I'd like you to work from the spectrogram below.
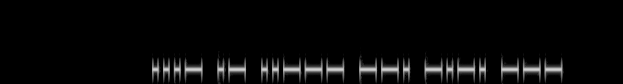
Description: Morse code, heard as a keyed tone, about 22 wpm, 700 Hz. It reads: VA2GCO
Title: DXCC-100 Call Signs - 6 Characters - Repeated 2x - 22wpm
